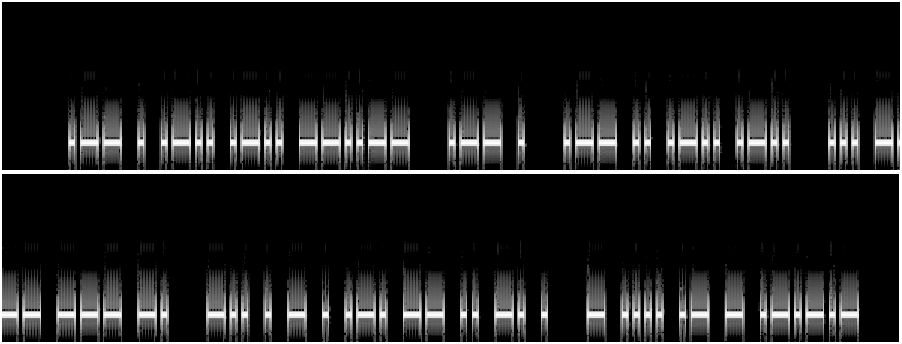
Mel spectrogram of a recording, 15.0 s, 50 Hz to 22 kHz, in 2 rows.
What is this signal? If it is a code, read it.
Morse code, heard as a keyed tone, about 25 wpm, 700 Hz. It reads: WELL, WE WILL SOON DETERMINE THAT.
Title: Sentences from Top 1000 Words - Review Part 4 - 25wpm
